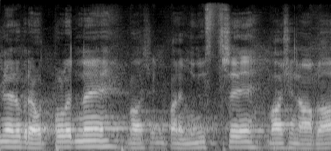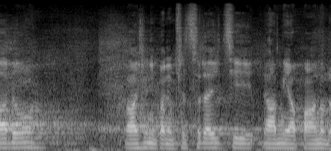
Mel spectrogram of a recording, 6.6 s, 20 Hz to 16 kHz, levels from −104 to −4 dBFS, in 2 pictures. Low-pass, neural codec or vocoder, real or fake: 14.4 kHz; codec, 44.1 kHz, 7.8 kbps, Pupu-Codec; fake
